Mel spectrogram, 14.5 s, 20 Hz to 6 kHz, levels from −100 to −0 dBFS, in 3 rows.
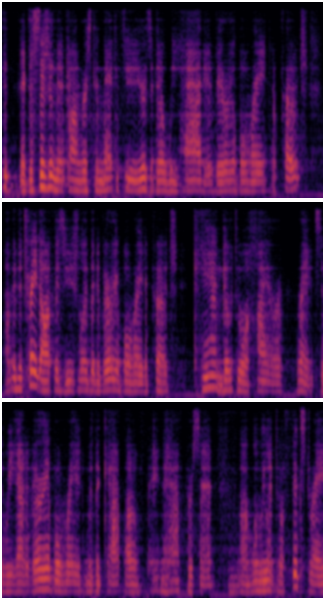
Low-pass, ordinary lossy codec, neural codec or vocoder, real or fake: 5.4 kHz; Opus, 64 kbps; codec, 24 kHz, 1 kbps, SNAC; fake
